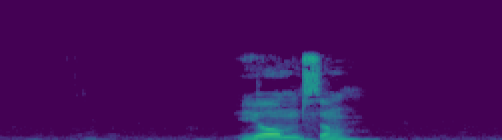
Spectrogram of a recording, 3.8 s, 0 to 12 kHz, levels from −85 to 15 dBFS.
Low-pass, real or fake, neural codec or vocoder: 7.2 kHz; real; none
